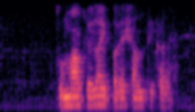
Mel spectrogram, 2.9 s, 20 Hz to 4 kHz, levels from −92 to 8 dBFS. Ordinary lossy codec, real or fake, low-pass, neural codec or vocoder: Opus, 32 kbps; fake; 3.6 kHz; codec, 16 kHz in and 24 kHz out, 1.1 kbps, FireRedTTS-2 codec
